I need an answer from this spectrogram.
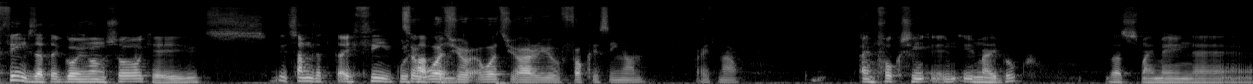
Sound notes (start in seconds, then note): none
